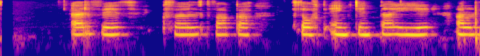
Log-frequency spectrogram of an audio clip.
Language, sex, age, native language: Icelandic, female, 11, Icelandic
